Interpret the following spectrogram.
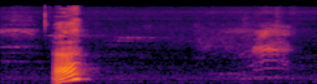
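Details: Pet cat meowing in the morning, wanting a massage: one loud, short harmonic meow with a falling tail, followed a couple of seconds later by a fainter second meow, in a quiet small room.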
